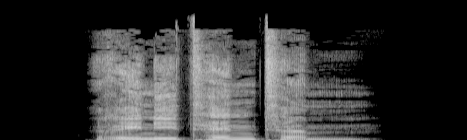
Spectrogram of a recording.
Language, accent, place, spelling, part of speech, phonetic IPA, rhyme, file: German, Germany, Berlin, renitentem, adjective, [ʁeniˈtɛntəm], -ɛntəm, De-renitentem.ogg
- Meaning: strong dative masculine/neuter singular of renitent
